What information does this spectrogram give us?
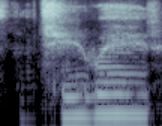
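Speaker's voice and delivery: very high, very soft, faint, hushed weak voice. Retelling a story, the speaker acts out a faint voice calling to wade. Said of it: "faint voice. It goes".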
